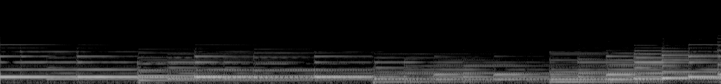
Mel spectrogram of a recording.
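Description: Slow piano music: sustained notes and chords, with a new note or chord struck every second or so.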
